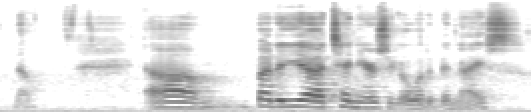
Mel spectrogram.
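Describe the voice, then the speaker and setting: The room has audible echo. A woman speaks at medium pitch. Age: 70s. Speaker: stand-up comedian. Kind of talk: casual chat. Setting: comedy club room.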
